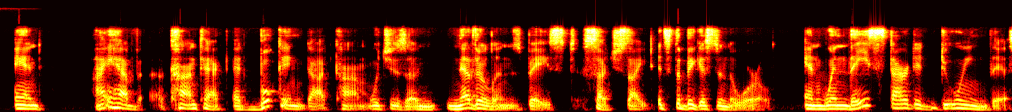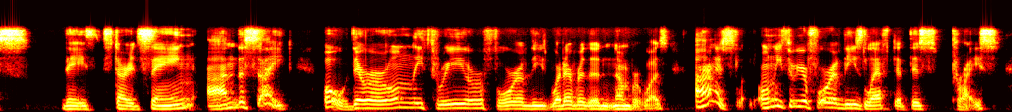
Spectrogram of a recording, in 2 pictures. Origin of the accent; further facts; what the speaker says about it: Wisconsin, United States; I grew up in Wisconsin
